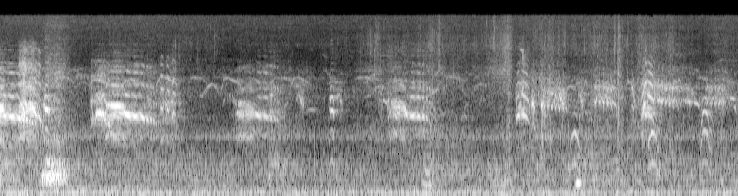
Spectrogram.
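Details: Red-gartered coot (Fulica armillata), a Chilean waterbird of lakes and lagoons, gives a few loud, harsh, nasal calls at the start; scattered sharp chirps from other birds follow over a steady background hiss.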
